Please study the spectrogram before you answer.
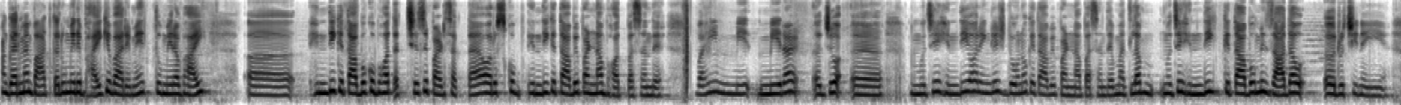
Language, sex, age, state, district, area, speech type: Hindi, female, 18-30, Madhya Pradesh, Jabalpur, urban, spontaneous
